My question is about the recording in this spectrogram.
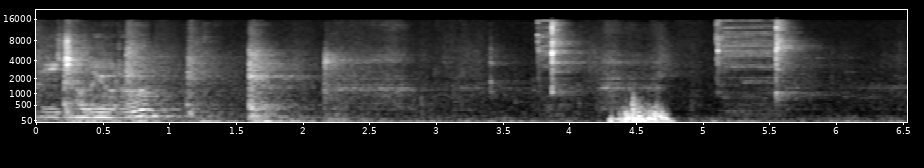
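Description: A man's voice murmuring briefly, then knocks and footstep sounds in a stairwell, with one loud low thump about four and a half seconds in and a short hiss just after.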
